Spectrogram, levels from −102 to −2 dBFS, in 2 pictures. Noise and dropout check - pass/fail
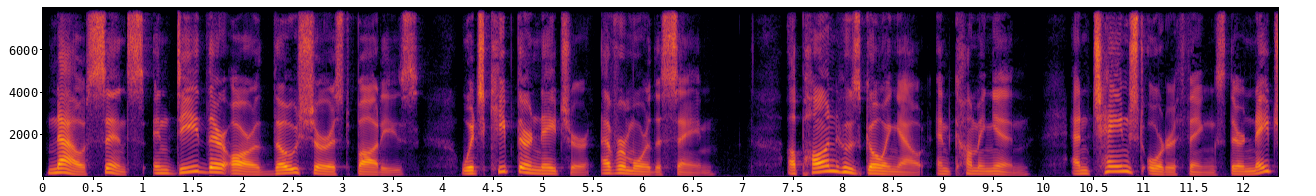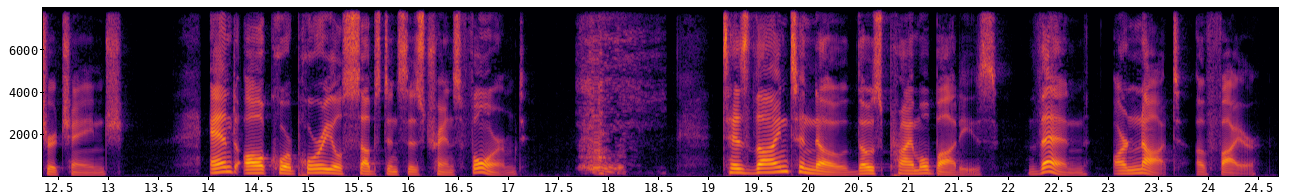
fail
